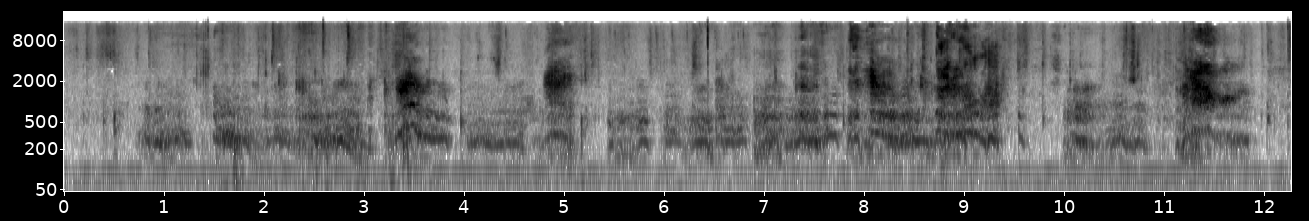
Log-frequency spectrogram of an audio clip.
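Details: Six-week-old Tibetan Terrier puppies of the Tingsha Bells line, indoors, growling in low, rough bursts that rise and fall in short waves for about twelve seconds, with a few sharper, higher yips breaking through.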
